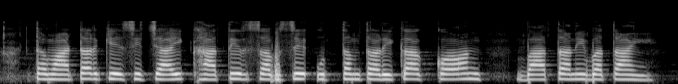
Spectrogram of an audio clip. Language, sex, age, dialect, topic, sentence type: Bhojpuri, female, 18-24, Northern, agriculture, question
